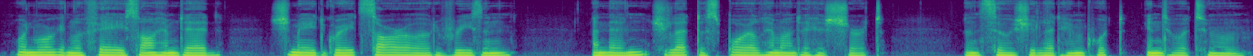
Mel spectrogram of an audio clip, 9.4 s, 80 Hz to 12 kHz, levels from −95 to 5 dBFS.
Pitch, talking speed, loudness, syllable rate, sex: 145 Hz, 205 wpm, -15 LUFS, 5.0 syllables/s, female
